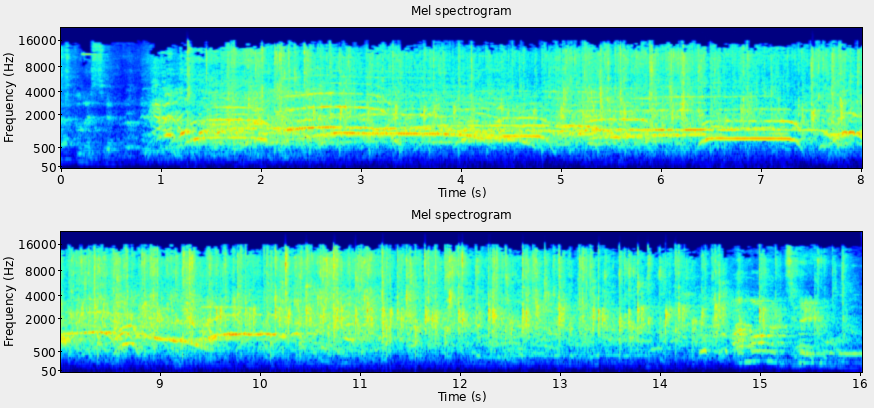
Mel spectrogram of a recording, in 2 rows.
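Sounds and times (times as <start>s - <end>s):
audience whooping and cheering: 0.8s - 14.9s
applause: 1.1s - 16.0s.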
